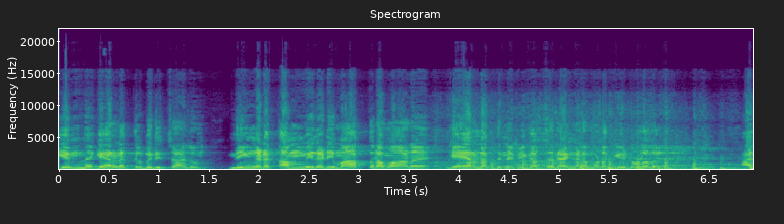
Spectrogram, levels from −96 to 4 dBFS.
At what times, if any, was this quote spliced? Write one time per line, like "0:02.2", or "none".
none

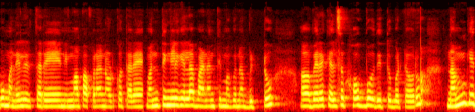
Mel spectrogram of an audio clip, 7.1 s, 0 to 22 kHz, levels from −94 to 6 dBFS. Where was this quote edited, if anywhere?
0:02.2
0:06.3

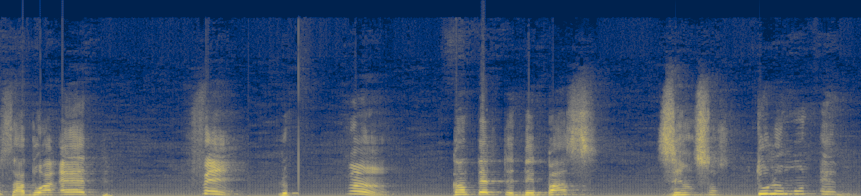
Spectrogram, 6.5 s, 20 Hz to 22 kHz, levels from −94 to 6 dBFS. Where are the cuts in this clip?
0:01.9

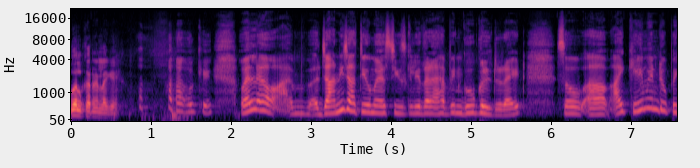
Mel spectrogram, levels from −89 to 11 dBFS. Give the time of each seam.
none

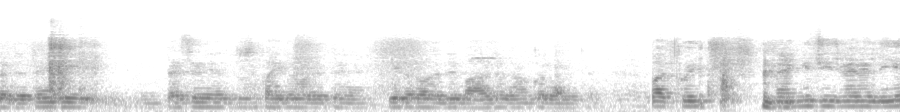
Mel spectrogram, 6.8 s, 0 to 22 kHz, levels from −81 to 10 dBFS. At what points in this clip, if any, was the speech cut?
0:04.9

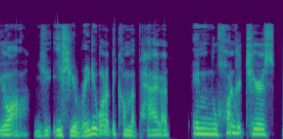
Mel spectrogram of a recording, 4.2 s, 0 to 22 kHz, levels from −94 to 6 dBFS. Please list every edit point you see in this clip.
0:02.7

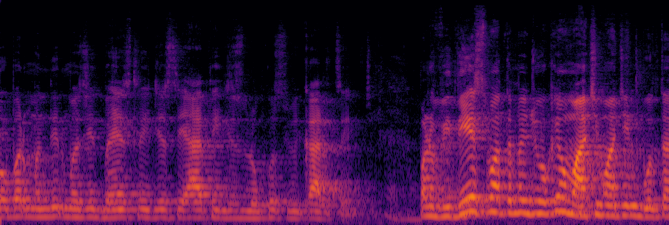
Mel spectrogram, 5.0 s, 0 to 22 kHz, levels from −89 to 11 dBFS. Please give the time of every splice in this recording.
none

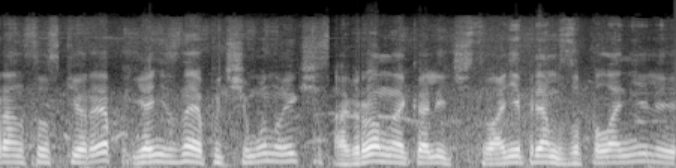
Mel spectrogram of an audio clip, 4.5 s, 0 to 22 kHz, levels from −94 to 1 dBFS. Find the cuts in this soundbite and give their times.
none

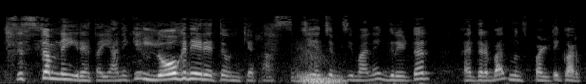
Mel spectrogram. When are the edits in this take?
0:03.0

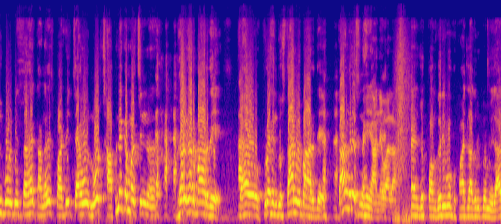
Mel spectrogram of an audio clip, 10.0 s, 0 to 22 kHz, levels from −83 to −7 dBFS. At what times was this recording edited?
0:08.0

